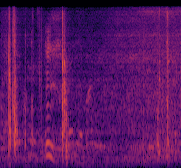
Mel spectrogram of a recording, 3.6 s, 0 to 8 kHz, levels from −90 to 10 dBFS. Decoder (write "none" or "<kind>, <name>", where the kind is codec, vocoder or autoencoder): codec, DAC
